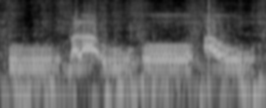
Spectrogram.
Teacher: ऐसे स्वर जिनके उच्चारण में होठ का जो आकार है वो गोल हो जाता है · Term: वृत्ताकार स्वर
